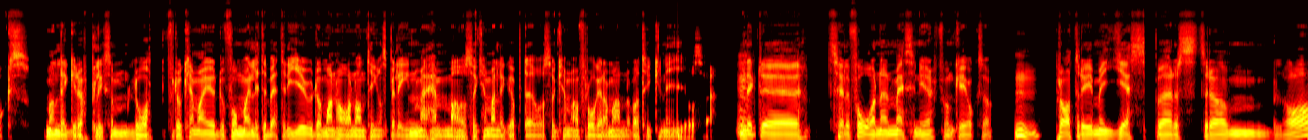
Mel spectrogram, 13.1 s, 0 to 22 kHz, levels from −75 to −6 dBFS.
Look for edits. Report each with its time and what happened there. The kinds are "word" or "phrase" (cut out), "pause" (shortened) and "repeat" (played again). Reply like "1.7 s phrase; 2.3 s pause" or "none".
7.6 s word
